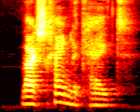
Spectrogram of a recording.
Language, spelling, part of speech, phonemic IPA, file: Dutch, waarschijnlijkheid, noun, /ʋaːr.ˈsxɛi̯n.lək.ɦɛi̯t/, Nl-waarschijnlijkheid.ogg
- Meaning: probability, likelihood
